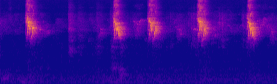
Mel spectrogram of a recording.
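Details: Loud sparrow cheeps, five sharp bursts with uneven spacing and soft twittering notes between them.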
